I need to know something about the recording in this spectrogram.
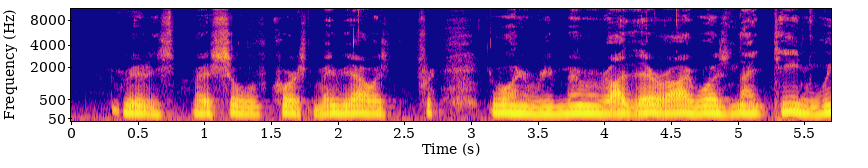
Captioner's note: stutter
